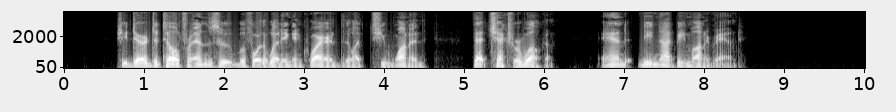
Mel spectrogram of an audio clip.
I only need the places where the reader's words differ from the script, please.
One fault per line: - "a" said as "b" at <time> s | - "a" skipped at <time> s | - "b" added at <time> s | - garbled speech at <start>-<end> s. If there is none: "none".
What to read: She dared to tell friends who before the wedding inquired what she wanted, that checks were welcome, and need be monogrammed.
- "not" added at 7.4 s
